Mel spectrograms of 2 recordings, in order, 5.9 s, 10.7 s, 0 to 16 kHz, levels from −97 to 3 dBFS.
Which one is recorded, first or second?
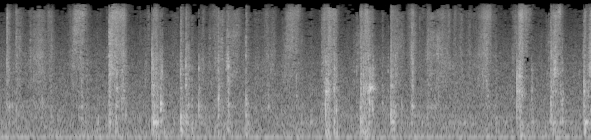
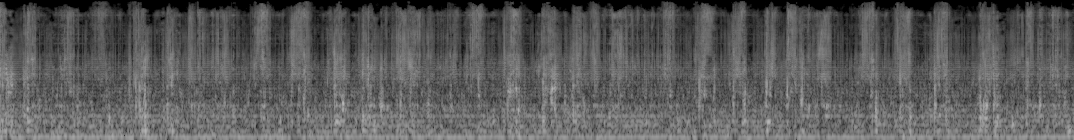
first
